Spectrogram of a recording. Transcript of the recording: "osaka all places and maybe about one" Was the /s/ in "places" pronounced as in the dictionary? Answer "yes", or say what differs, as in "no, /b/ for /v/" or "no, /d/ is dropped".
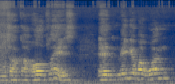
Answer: no, /s/ is dropped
